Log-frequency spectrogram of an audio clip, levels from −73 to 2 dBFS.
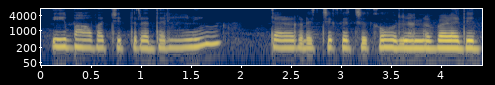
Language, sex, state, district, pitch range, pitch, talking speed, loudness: Kannada, female, Karnataka, Bidar, 200-210 Hz, 205 Hz, 120 wpm, -17 LUFS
